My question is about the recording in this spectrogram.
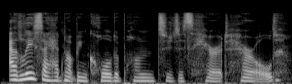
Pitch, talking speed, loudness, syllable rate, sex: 170 Hz, 225 wpm, -21 LUFS, 6.3 syllables/s, female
